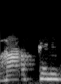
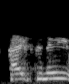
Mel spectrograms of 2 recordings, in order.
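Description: First: "Halfpenny" said as HAFF-penny; "Halfpenny" with the F sounded; alternative pronunciation. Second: "Halfpenny" said as HAYP-penny; "Halfpenny" with long A and silent L and F; alternative pronunciation. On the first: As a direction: say "Halfpenny" as it is spelt, half plus penny. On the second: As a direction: say "Halfpenny" like HAPE-nee, with a long A. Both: Shown as a demonstration. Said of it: "however they would like to pronounce it".

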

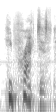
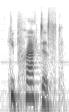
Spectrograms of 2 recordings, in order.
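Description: First: Hushed whisper of the same words; whispered repetition. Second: Said in the usual way. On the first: Shown as a demonstration. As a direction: drop to a breathy whisper for "He practiced". Repeated, second take whispered. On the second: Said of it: "repeated three ways".

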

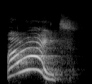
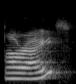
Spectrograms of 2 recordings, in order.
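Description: First: Squeaky all right. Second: Said in the usual way. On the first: Acted. Repeated all right takes.

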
